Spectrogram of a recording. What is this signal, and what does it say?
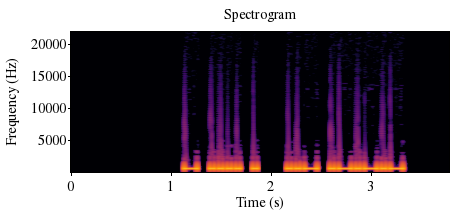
Morse code, heard as a keyed tone, about 28 wpm, 700 Hz. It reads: THE U.
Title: Sets of 2 Words 28wpm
